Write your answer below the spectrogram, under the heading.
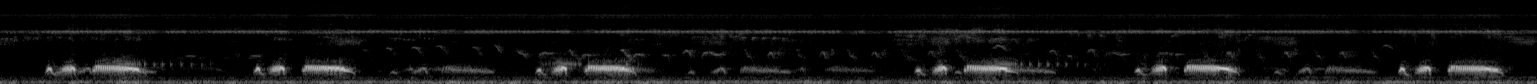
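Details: Spotted dove calling, with a clean, noise-free voice used as a lure for bird trapping. It gives low, mellow cooing phrases of two to three notes, repeated every two to three seconds, with a steady faint hum behind.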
